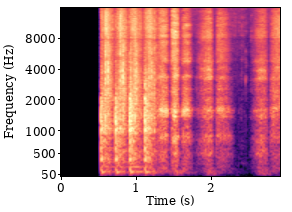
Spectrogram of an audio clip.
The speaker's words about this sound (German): An der Bank, an der, äh, hinter der du schläfst, klopft jemand.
